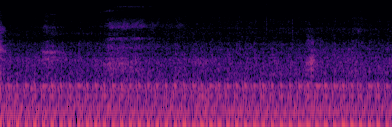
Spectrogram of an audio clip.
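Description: A stationary motorcycle engine idles faintly but steadily with an even, rapid pulse, left running on a winter roadside in the Dovedale and Manifold Valley area.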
